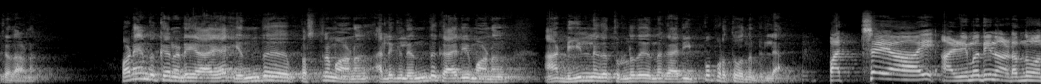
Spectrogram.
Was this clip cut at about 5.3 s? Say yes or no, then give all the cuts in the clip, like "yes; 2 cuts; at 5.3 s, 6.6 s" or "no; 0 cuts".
no; 1 cut; at 8.1 s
